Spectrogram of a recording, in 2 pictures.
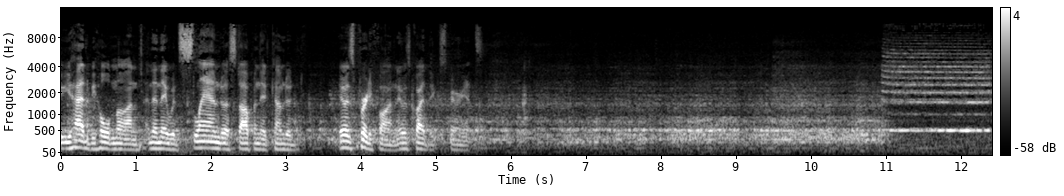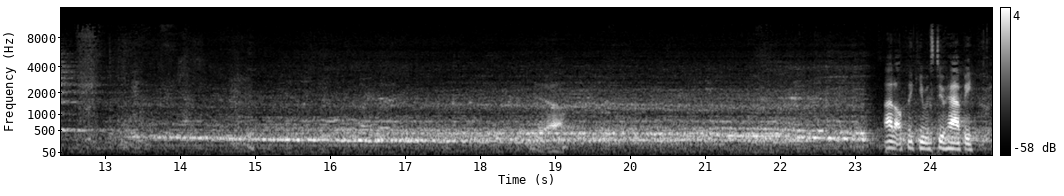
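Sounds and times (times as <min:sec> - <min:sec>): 
speech: 0:00.0 - 0:05.8, 0:23.4 - 0:24.8
metro train roaring through a tunnel: 0:00.0 - 0:24.8
brief tonal metro train horn blast: 0:10.8 - 0:13.0.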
